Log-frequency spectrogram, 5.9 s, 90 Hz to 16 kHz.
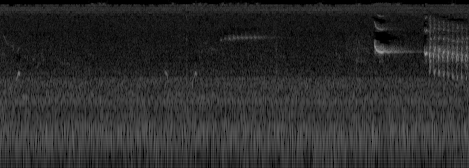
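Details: On a sunset drive on 23 December, a distant Woodland Kingfisher gives a sharp high note followed by a fast, rattling trill, over a steady low rumble of background noise.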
